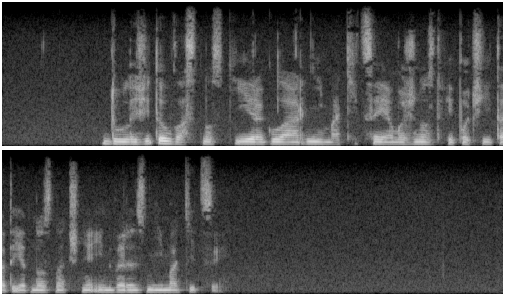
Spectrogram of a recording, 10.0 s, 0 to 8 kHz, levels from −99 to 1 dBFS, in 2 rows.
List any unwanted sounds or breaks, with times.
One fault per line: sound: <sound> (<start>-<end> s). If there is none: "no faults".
no faults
